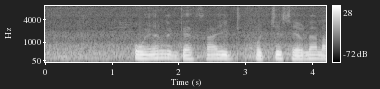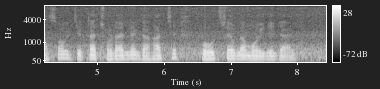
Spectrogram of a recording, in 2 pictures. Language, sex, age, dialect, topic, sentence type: Bengali, male, 25-30, Jharkhandi, agriculture, statement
